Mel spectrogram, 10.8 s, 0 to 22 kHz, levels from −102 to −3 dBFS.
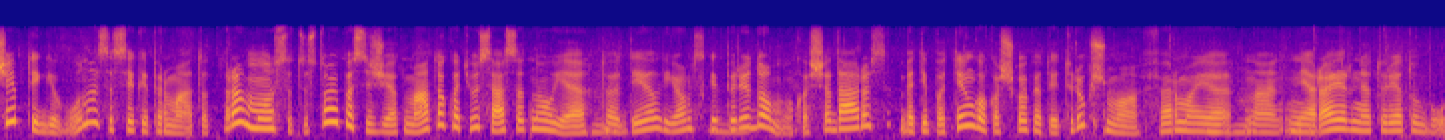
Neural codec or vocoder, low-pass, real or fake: none; 10.8 kHz; real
